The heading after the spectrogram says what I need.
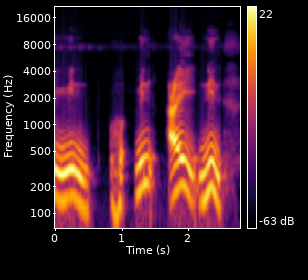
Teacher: نون ساکن کے بعد حروف حلقی کے 6 حرفوں میں سے عین ہے، اس لیے اظہار حلقی ہوگا. اظہار حلقی کو ظاہر کر کے بلا گنہ کے جلد پڑھیں گے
